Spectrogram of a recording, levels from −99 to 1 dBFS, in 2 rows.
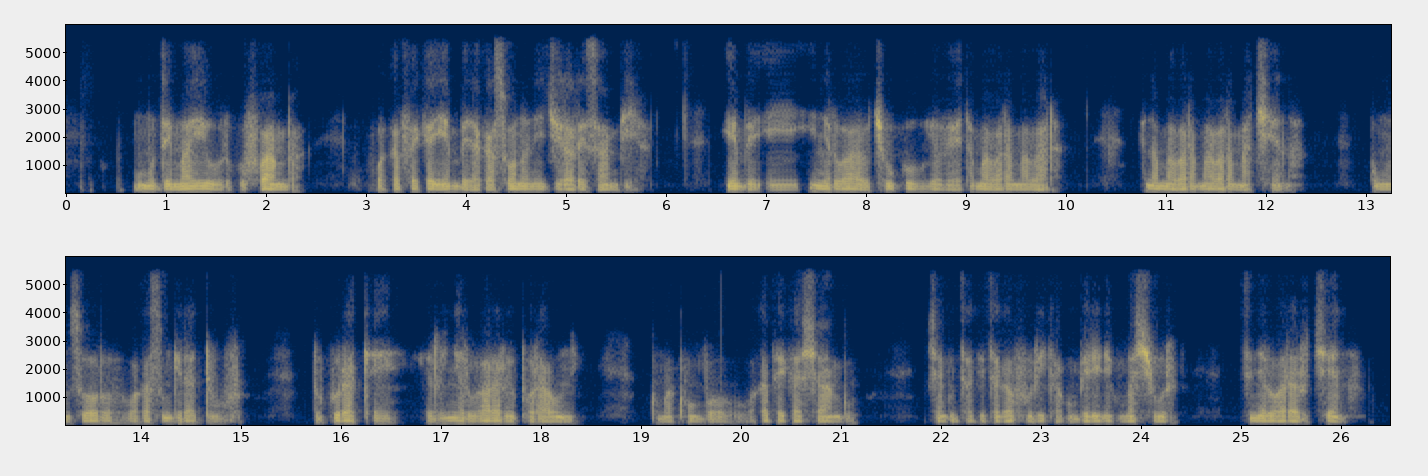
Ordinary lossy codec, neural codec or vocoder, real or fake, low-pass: AAC, 48 kbps; codec, 16 kHz in and 24 kHz out, 1 kbps, XY-Tokenizer; fake; 5.4 kHz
